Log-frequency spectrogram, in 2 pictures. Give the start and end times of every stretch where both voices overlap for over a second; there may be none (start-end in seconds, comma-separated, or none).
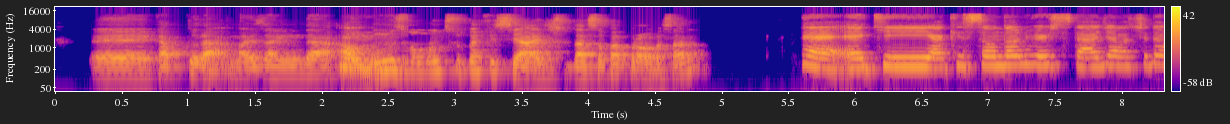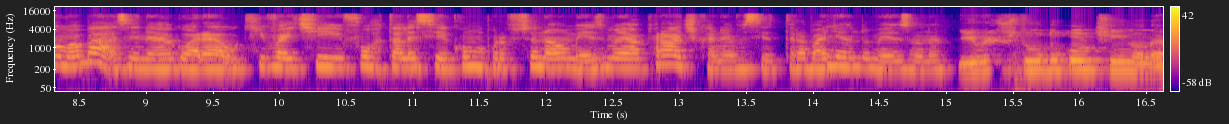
none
